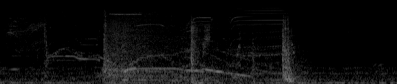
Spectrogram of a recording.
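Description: A treasure chest whirs and clanks open.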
